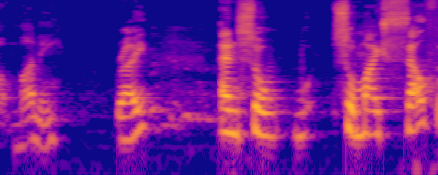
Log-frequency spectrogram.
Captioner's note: audience laughs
